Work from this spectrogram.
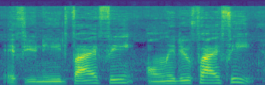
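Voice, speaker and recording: A man's voice: medium pitch, unhurried, a little hiss or hum. A man giving informal how-to advice as a radio hobbyist, folksy, plain-spoken and opinionated. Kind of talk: informal instructional talk.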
